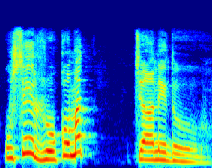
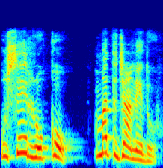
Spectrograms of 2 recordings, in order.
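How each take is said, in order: First: The pause falls right after 'mat'. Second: The pause falls right after 'roko'. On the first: Do not stop the person; let them go. "मैंने कॉमे की जगह बदली है" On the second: Stop the person; do not let them go. "उसे रोक लो, उसे जाने नहीं देना"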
